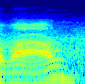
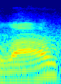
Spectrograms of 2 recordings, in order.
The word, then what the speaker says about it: Lowe: We have a Lau. Spelled the same, L-O-W-E, but Brandon pronounces his last name Lau.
